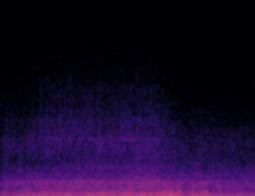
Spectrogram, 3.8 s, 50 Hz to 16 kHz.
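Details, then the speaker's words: Kawasaki ER6f Ninja 650R twin idling loud, raw and raspy with a harsh unmuffled bark: the exhaust cracked and came away from the silencer on a ride. It has less torque and power than normal, and the down pipes and silencer are to be replaced. "Not as much torque as normal, not as much power, because obviously you're not getting all that feedback, that pushback, or that blowback, or whatever you call it, that the silencer would give."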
